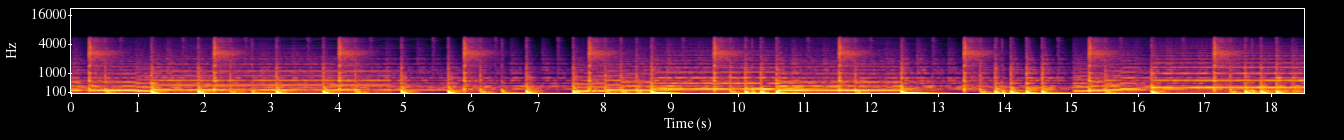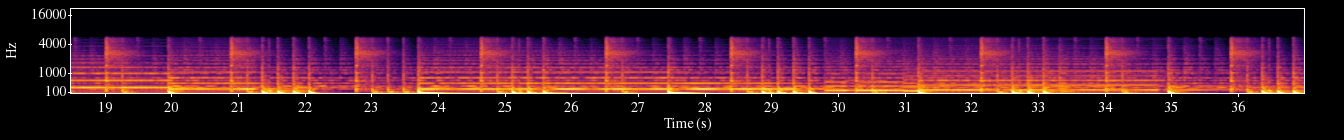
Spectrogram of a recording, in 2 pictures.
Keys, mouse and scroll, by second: 1.3 click, 2.6 click, 3.7 middle click, 3.8 click, 3.9 middle click, 5.6 middle click, 6.4 click, 6.9 middle click, 8.2 click, 10.8 click, 15.9-16.6 scroll up 1, 16.6 scroll up 1, 16.7 scroll down 1, 19.2 click, 20.4 right click, 22.9 middle click, 27.4 right click, 27.6 right click, 31.3 click, 33.1 click, 34.8 click, 34.9 click, 36.6 click.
